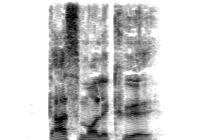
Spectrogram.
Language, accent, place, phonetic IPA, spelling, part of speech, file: German, Germany, Berlin, [ˈɡaːsmoleˌkyːl], Gasmolekül, noun, De-Gasmolekül.ogg
- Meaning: gas molecule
